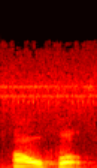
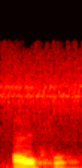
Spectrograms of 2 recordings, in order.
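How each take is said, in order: No difference in how they are said.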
